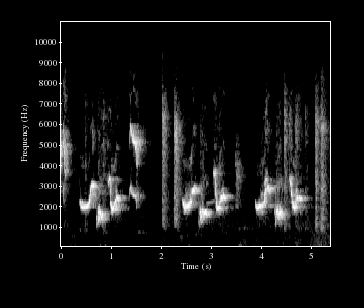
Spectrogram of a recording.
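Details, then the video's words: White-rumped shama singing for play, repeating loud, rich whistled phrases with rising and falling slurs, mixed with rasping notes, in three bursts separated by brief pauses. "นกกางเขนดงร้องเล่น Shama Bird"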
